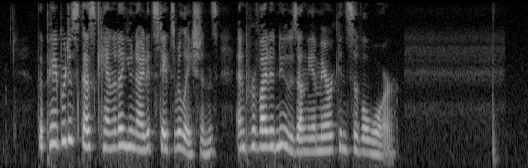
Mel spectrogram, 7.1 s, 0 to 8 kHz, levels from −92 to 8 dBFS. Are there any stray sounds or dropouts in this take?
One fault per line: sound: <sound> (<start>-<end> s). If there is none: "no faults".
sound: thud (6.6-6.7 s)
